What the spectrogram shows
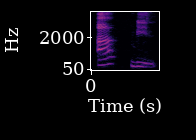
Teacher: Se acentúa la A, es la penúltima sílaba y como termina en L, sí se le pone tilde.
